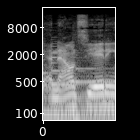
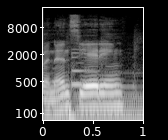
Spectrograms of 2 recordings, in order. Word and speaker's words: enunciating: mispronouncing words and like I was saying annunciating instead of enunciating I was just I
